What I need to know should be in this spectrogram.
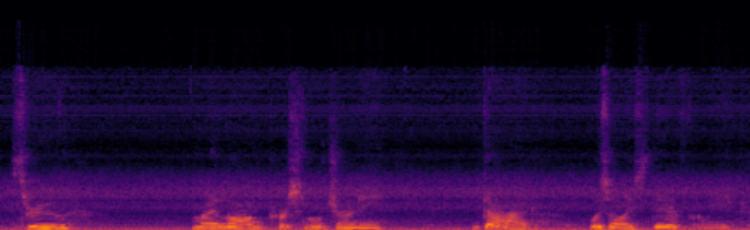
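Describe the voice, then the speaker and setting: A woman speaks at a very slow, fairly low-pitched, fairly even delivery, with long, frequent pauses. Audible room echo and noticeable background noise fill the recording. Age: 60s. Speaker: church member giving testimony. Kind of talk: testimony. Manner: halting, with frequent ums.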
